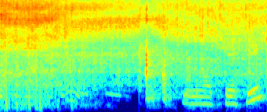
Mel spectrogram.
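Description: Brinjal pieces frying in hot oil in a pan, a continuous close sizzle with a single sharp knock of a utensil midway and a faint tonal hum over it.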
